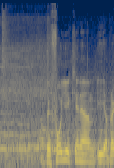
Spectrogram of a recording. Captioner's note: baby crying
